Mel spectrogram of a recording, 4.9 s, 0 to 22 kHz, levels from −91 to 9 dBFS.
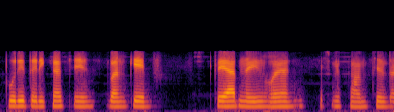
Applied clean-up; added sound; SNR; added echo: neural separator model SepFormer WHAMR!.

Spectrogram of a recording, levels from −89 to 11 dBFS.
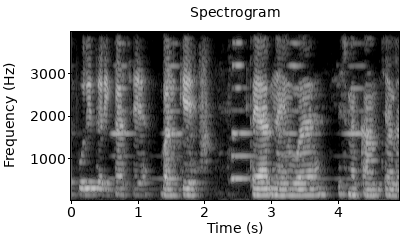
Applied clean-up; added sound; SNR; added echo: classical method WPE with log-MMSE.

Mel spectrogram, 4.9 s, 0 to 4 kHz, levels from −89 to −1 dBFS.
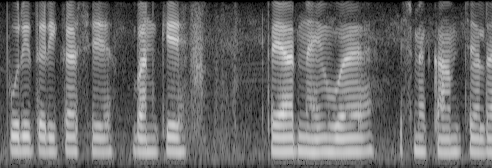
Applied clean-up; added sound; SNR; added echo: none; none; none; none.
